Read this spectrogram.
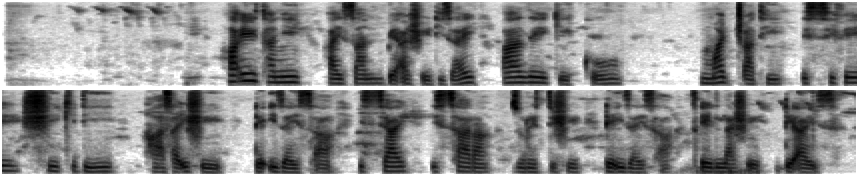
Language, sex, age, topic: Gamo, female, 25-35, government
